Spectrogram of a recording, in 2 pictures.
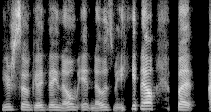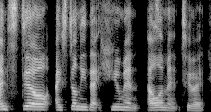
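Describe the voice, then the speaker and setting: A woman's voice: lowish voice, measured pace, no room sound. A woman hosting a casual author chat, telling stories and acting out her own quotes. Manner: animated storyteller, acts out quotes. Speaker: host.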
